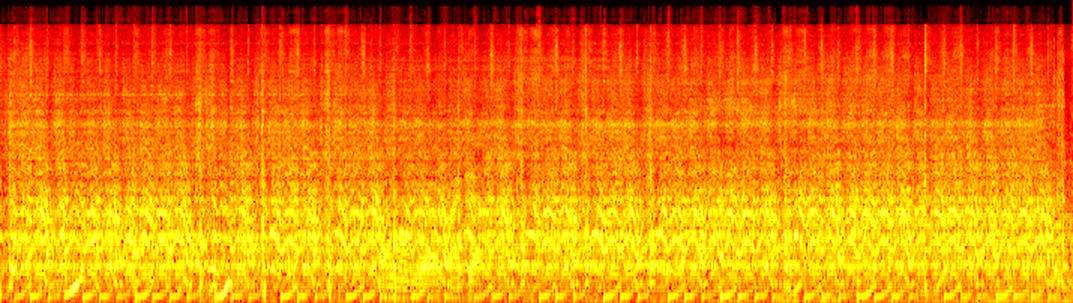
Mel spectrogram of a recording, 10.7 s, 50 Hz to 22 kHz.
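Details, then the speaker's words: 1968 SAAB revived after decades abandoned, cranking slowly after oil was put in the cylinders; compression only 60 on one cylinder, 100 on the top: starter grinds with weak, even pulses and never fires. Slow cranking, no start from low compression. "it just don't have enough when we had that oil in the top of it but after that it kind of stopped so after we put a little bit of oil down in these cylinders the compression come up just a little bit but we're still only at 60 on this one"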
